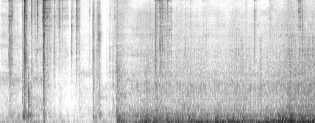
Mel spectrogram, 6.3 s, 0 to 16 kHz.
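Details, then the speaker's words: 1988 Atlas 1404 M excavator diesel, just started after fuel system bleeding: lumpy, uneven beat under the clatter as if not all 4 cylinders fire at first; owner suspects fuel hadn't reached every injector, then it evens out. "Sounds like it's not working on all 4 cylinders. Well, now it is. Probably he didn't get fuel to all 4 injector heads at first."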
